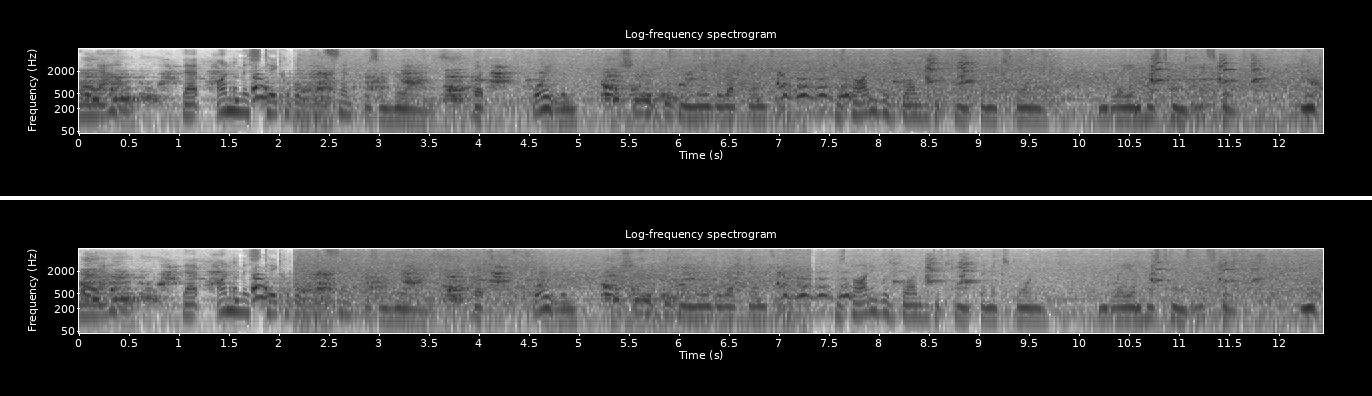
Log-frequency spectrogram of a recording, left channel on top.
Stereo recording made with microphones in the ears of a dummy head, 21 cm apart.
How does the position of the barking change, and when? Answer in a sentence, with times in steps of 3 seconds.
In this clip you hear the barking on the right from 0 s, in the centre from 3 s and on the left from 6 s.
